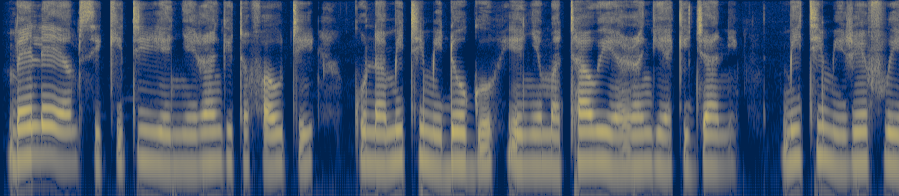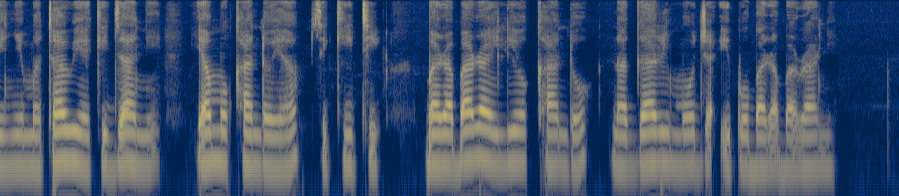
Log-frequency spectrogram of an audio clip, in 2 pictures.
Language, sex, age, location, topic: Swahili, female, 18-24, Mombasa, government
